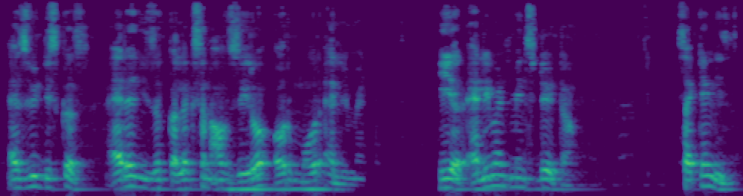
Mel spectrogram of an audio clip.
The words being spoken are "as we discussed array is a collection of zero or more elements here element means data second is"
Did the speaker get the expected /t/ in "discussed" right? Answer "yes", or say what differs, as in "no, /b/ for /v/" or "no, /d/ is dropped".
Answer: no, /t/ is dropped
